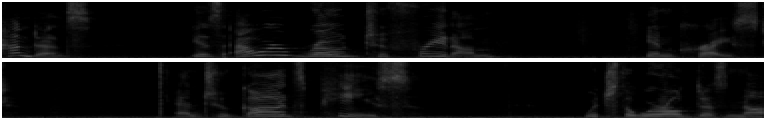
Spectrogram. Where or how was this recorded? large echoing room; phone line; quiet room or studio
large echoing room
